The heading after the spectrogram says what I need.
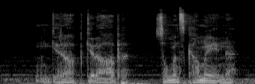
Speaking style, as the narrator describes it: whispering to them

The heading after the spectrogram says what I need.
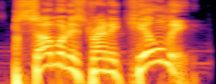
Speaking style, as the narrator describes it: my husband screaming

